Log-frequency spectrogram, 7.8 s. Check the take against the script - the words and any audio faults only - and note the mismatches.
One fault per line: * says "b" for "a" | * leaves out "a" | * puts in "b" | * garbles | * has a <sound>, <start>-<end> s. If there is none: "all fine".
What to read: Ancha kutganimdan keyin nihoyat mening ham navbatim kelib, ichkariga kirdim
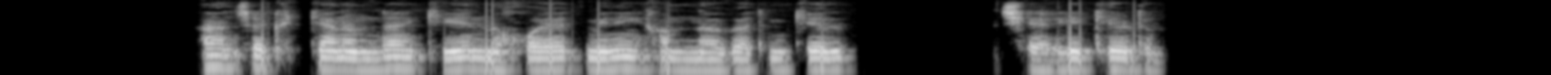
all fine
